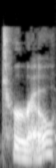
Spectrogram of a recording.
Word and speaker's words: Turow: No, we both pronounce it Turow, actually.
